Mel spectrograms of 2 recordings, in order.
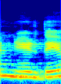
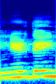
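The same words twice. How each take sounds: First: निर्दय ending without ee; correct form. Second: Loud निर्दयी ending in -yi; wrong form. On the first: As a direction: finish निर्दय on a short -day. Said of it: "निर्दय होता है". (निर्दय, अंत में बिना ई के) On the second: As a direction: sound a final ee in निर्दयी, loudly. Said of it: "निर्दयी नहीं होता है". (निर्दयी, ज़ोर से, अंत में ई) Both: Shown as a demonstration.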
